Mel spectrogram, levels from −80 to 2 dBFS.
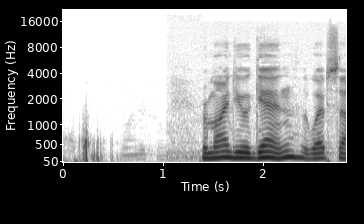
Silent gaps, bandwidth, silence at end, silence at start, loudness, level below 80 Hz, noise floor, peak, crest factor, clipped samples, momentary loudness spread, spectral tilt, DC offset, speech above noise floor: none; 13 kHz; 0 s; 0.2 s; -15 LUFS; -44 dBFS; -49 dBFS; -2 dBFS; 14 dB; under 0.1%; 18 LU; -7.5 dB/octave; under 0.1%; 36 dB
